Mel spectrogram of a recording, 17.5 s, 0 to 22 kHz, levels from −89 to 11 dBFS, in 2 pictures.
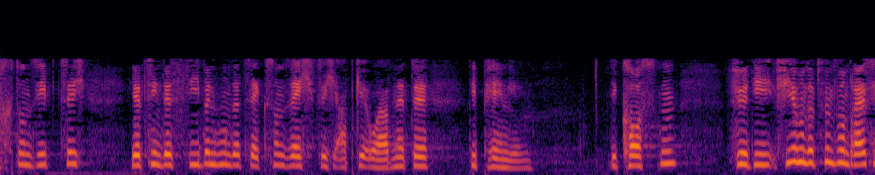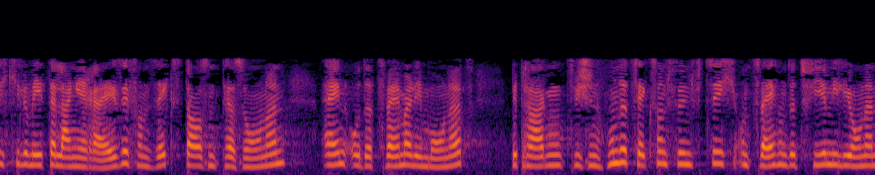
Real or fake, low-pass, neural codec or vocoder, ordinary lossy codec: real; 5.4 kHz; none; AAC, 48 kbps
